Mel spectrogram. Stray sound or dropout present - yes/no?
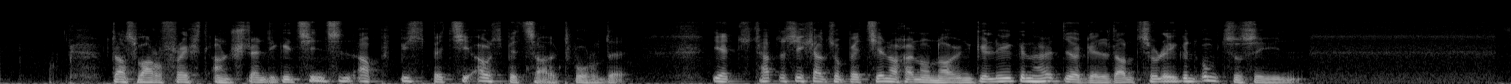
no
